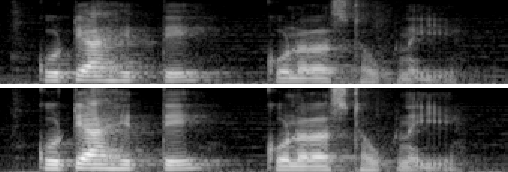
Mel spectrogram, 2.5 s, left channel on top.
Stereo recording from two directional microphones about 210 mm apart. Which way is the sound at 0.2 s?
40° right (ahead or behind).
